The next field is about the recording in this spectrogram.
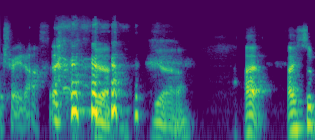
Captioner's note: laughs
